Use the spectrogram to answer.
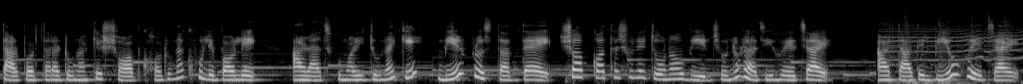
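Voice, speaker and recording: A woman's voice: mid-range voice, lively intonation, brisk, a little mellow, soft background music. A woman narrating a scripted cartoon folk tale.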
